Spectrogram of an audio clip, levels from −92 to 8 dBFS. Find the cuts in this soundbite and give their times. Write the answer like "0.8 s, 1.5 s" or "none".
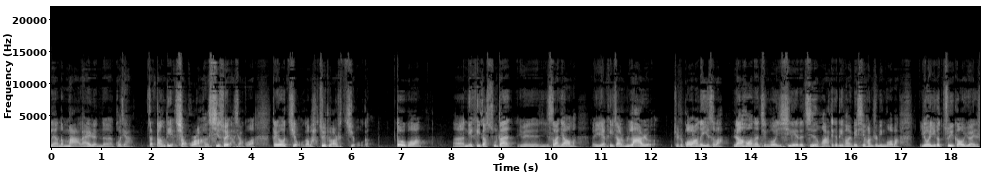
13.6 s, 17.2 s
